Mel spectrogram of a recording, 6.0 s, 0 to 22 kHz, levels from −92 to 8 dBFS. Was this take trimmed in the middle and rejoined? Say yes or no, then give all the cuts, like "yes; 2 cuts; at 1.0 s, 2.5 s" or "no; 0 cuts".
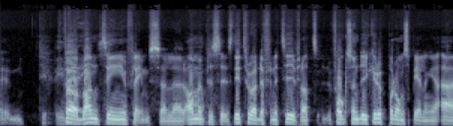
yes; 1 cut; at 4.0 s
